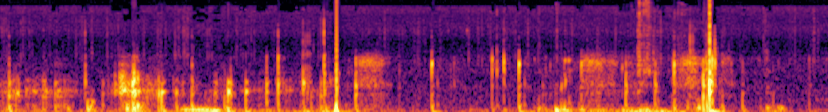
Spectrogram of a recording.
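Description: Muffled underwater noise picked up by a camera in its waterproof housing while a freediver swims: low rumbling water movement with irregular knocks and clicks, the sharpest one a little after a second and a half in.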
